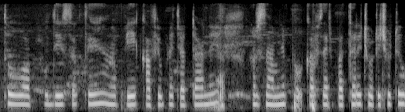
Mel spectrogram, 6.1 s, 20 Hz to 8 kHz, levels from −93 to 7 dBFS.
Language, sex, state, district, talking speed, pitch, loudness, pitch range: Hindi, female, Uttar Pradesh, Etah, 205 wpm, 235 Hz, -19 LUFS, 225-245 Hz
